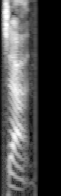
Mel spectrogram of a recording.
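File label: "zhan", Mandarin Chinese, neutral tone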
